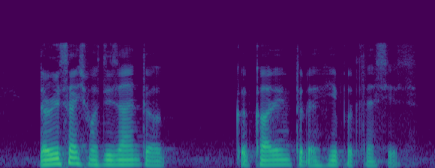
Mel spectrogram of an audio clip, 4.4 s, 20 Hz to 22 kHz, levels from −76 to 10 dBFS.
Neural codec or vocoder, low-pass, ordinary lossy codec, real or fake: none; none; none; real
